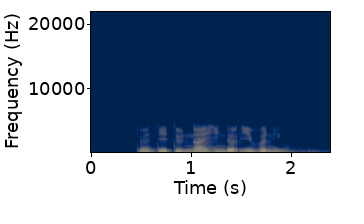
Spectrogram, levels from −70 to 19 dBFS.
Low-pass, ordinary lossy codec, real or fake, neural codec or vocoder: 7.2 kHz; none; real; none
